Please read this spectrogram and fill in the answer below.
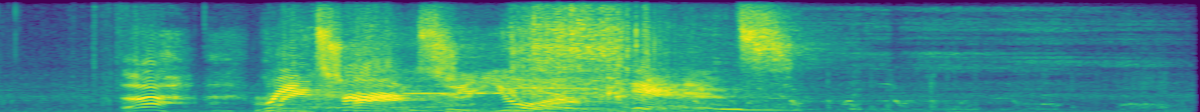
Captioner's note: Wendigo voice as he strikes lost soul back into pit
